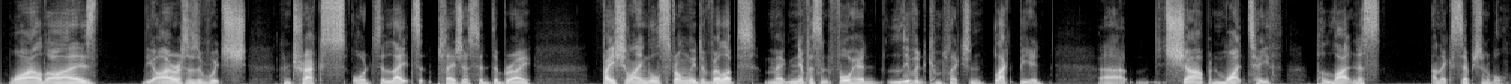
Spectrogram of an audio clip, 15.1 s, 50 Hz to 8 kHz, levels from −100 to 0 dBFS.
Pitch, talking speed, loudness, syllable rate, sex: 120 Hz, 115 wpm, -19 LUFS, 5.2 syllables/s, male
